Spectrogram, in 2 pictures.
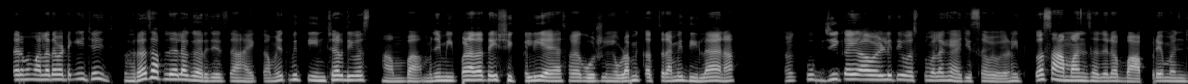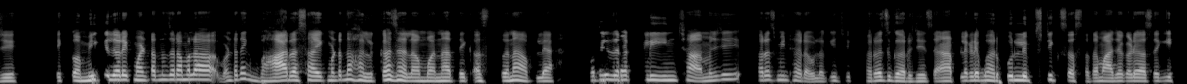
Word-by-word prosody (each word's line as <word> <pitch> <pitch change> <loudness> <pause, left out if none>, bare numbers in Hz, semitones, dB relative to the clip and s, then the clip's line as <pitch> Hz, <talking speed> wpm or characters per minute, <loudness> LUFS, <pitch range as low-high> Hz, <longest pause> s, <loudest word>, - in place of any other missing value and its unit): तर 225 - +2
मग 230 - -3
मला 225 -1 +2
तर 230 - +2
वाटतं 230 -1 0
की 255 - -4
जे 265 0 0 0.2
खरच 190 - +1
आपल्याला 235 -6 +4
गरजेचं 160 -3 -1
आहे 145 -3 -3
का? 150 +1 -11
म्हणजे 170 +6 -2
तुम्ही 220 +1 -2
3-4 195 +2 +2
दिवस 200 -1 0
थांबा, 145 -6 -4
म्हणजे 155 +4 -2
मी 180 -1 +2
पण 200 - +4
आता 205 +1 +5
ते 205 - +4
शिकली 185 +1 0
आहे, 170 - +5
या 165 - +1
सगळ्या 165 0 -2
गोष्टी 155 +1 -2
एवढा 155 +1 +1
मी 195 - 0
कचरा 165 +1 -2
मी 185 +2 0
दिला 160 +2 0
आहे 175 0 +3
ना 165 +2 -1 0.5
आणि 175 +1 -8
खूप 230 -3 -4
जी 230 +6 0
काही 235 -1 +4
आवडली 215 -1 +4
ती 225 - -2
वस्तू 195 -1 -3
मला 185 0 -1
घ्यायची 160 -5 -2
सवय 155 -3 -4
वगैरे 135 -1 -3
आणि 160 - -4
इतकं 195 +8 -2
सामान 180 -3 +3
झालेलं, 165 -2 -2
बापरे! 150 +3 -1
म्हणजे 155 0 -2 0.4
ते - - -5
कमी 180 +2 +4
केल्यावर 215 +1 +4
एक 215 - +4
म्हणतात 205 +1 +1
ना 215 - -2
जरा 225 0 +2
मला 225 +1 +4 0.2
म्हणतात 185 +4 -5
ना 260 - +1
एक 205 -9 -4
भार 165 +4 +4
असा 195 +1 +2
एक 185 -1 +2
म्हणतात 190 +2 -2
ना 230 - +2
हलका 185 +5 +2
झाला 175 -5 +2
मनात 165 +1 0
एक 165 - -4
असतं 175 +3 -2
ना 195 -1 +4
आपल्या. 155 -1 -2 0.4
मग - - -3
ते 220 - +1
जरा 210 0 +3 0.2
क्लीन 200 -2 +2
छा 180 -6 +1
म्हणजे 200 +9 -3 0.2
खरंच 205 +1 -3
मी 205 - -3
ठरवलं 145 -7 -4
की 175 - -7
जे 175 - -18 0.2
खरंच 180 +4 -1
गरजेचं 150 -2 -1
आहे - - -1
आणि - - +3
आपल्याकडे 180 +3 0
भरपूर 190 +1 +1
लिपस्टिक्स 195 0 -1
असतात 150 -3 -4
तर - - -1
माझ्याकडे 160 +1 0
असं 160 +1 0
आहे 165 - -7
की 170 - -4
180 Hz, 250 wpm, -23 LUFS, 160-205 Hz, 0.5 s, आता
